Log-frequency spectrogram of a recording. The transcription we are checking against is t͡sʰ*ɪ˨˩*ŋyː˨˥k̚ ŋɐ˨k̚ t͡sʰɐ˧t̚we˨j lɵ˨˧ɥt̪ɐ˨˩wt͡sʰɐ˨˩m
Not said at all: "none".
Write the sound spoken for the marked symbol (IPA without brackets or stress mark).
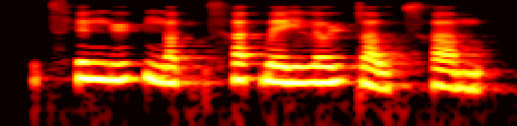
ɪ˧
